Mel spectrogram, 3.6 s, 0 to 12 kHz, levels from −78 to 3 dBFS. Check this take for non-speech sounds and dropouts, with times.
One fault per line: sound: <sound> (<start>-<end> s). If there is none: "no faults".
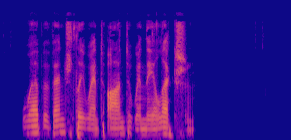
no faults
